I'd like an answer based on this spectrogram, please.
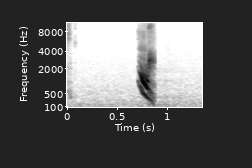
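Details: A spectacled caiman (Caiman crocodilus) gives a single short, harsh contact cry that sweeps quickly downward, used to keep contact with others.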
